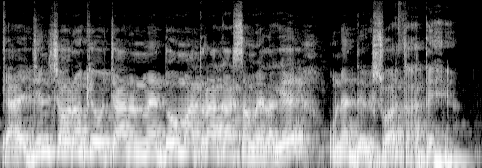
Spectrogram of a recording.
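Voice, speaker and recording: A man's voice: high voice, lively intonation, normal speed, reverberant. A man teaching Hindi grammar in a recorded online lesson, who explains step by step and often repeats his questions. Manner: says "okay" and "you can see" often.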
